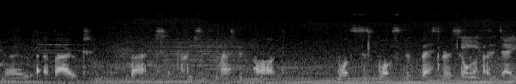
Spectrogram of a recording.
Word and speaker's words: Asbury Park: I thought it was the debut, but it's Greetings from I Never Know How to Pronounce Asbury Park or Ashbury Park. Asbury Park. Well, I'm just going to go with the lack of H rather, but I can sympathise with your dilemma.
